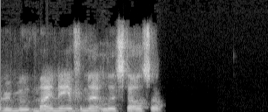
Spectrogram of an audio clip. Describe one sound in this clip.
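A woman speaks through an online call.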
